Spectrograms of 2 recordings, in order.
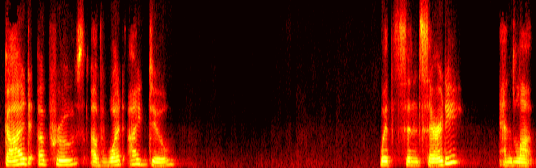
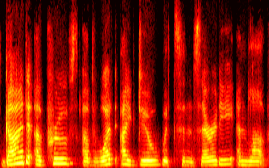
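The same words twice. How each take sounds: First: It is read more slowly. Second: It is read at a normal pace.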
